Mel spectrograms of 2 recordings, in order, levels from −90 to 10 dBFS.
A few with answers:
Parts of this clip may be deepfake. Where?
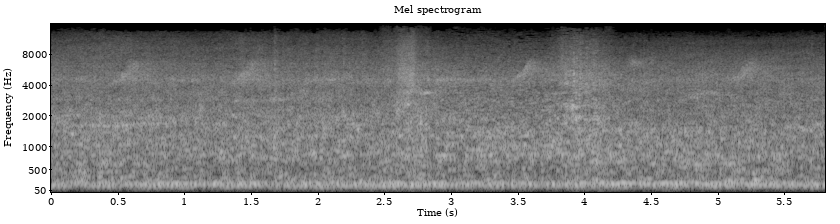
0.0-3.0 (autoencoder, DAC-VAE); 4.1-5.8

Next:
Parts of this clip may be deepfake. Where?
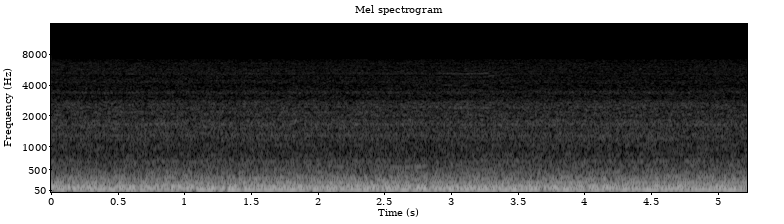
0.6-1.6 (vocoder, BigVGAN v2)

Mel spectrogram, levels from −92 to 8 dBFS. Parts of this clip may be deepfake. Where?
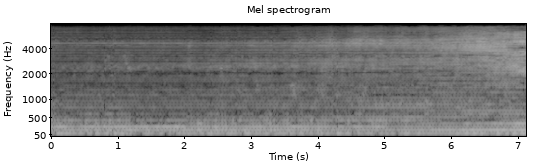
0.0-7.1 (vocoder, HiFi-GAN)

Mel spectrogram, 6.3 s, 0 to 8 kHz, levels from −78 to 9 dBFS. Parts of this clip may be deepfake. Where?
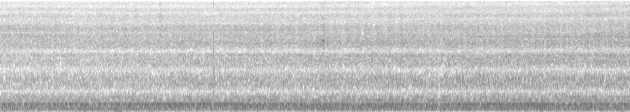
4.1-5.0 (autoencoder, DAC-VAE)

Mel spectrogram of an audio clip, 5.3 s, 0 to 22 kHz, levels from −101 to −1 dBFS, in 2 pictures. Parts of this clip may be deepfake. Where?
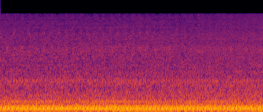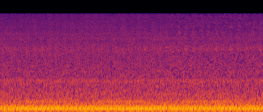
2.0-4.3 (autoencoder, DAC-VAE)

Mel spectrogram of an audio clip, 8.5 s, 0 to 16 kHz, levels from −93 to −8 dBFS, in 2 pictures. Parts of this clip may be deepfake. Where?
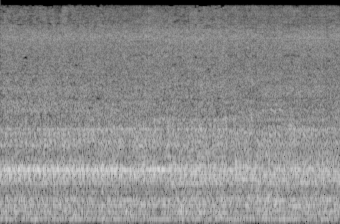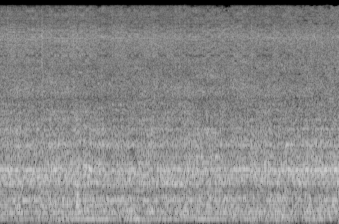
1.4-2.1 (codec, SNAC); 2.8-7.9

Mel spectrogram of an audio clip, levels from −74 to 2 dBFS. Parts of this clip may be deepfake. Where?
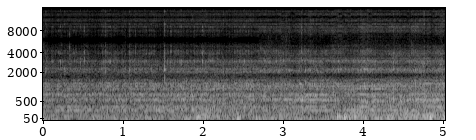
2.7-5.0 (codec, SNAC)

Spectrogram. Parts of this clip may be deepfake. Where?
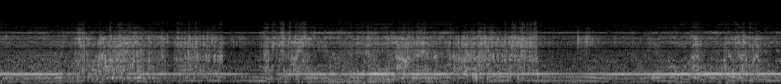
0.6-1.8 (codec, HILCodec); 2.6-4.7; 6.3-7.8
